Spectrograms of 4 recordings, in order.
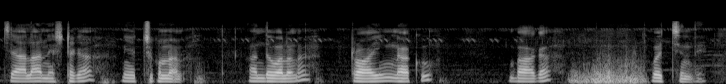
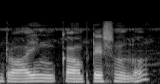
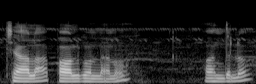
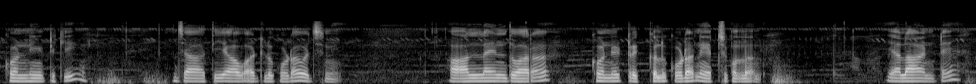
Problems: none marked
